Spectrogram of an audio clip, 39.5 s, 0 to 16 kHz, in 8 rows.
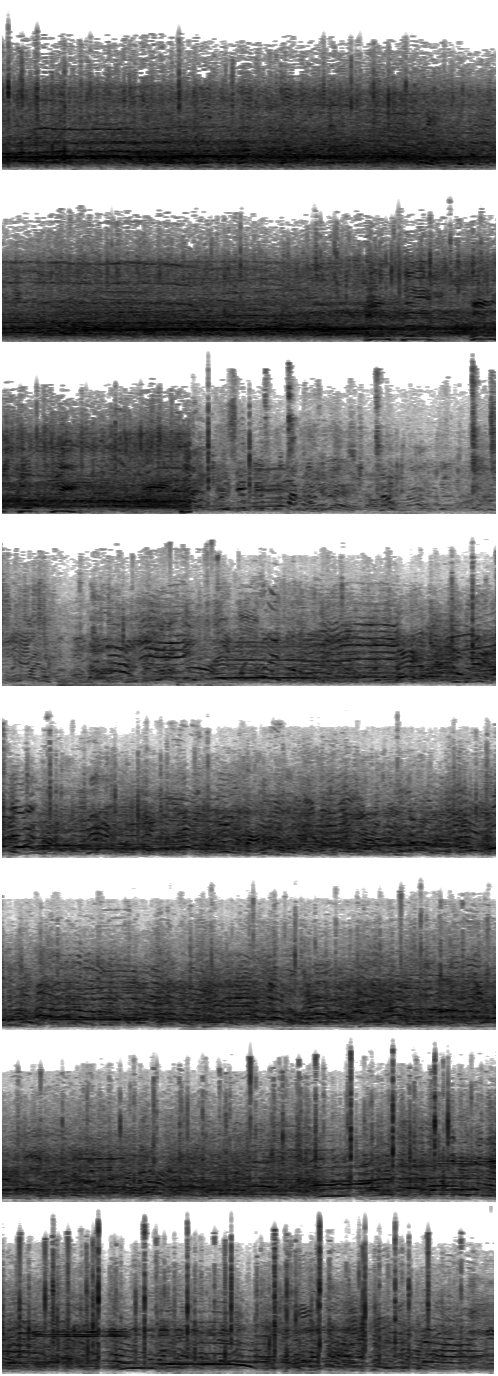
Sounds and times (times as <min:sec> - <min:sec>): Speech: 0:08.5 - 0:10.8.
